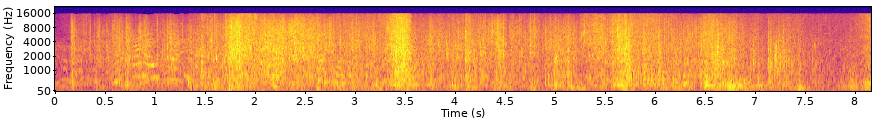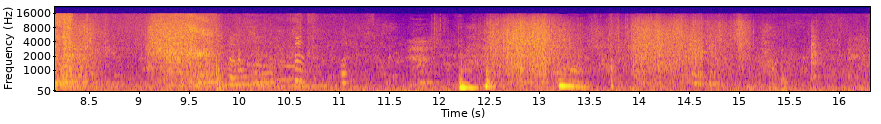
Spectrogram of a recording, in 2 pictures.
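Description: Gift wrapping paper being ripped and torn off a box by hand, a run of noisy rips and rustles that is loudest over the first several seconds, then quieter rustling and handling of the cardboard box.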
